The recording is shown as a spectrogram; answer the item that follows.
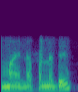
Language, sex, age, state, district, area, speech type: Tamil, male, 30-45, Tamil Nadu, Thoothukudi, urban, conversation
